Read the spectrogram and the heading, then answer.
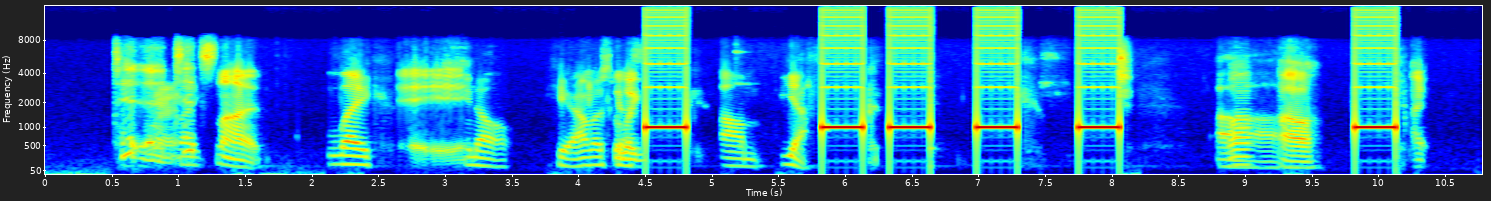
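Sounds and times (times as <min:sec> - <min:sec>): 
speech: 0:00.6 - 0:06.4, 0:08.8 - 0:09.6
loud steady censor bleeps over speech: 0:04.4 - 0:04.9, 0:05.9 - 0:08.2, 0:09.9 - 0:10.2.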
